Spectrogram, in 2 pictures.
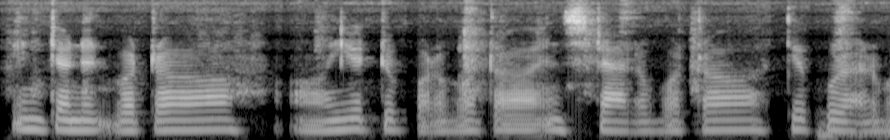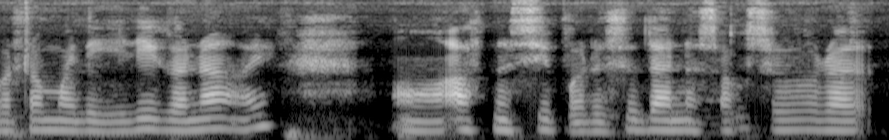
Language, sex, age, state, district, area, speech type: Nepali, female, 45-60, West Bengal, Jalpaiguri, rural, spontaneous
